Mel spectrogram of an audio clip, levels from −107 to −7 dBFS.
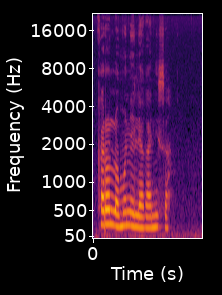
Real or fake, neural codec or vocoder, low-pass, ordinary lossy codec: real; none; none; none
